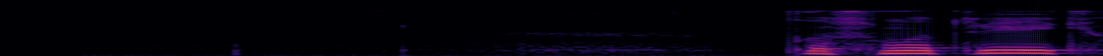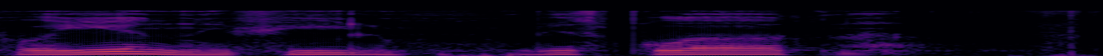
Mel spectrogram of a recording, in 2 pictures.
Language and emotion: Russian, sad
